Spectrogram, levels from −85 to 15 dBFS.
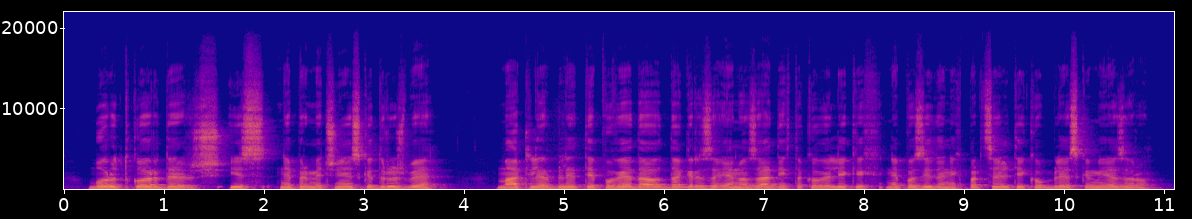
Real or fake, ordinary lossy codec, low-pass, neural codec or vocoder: real; none; 19.8 kHz; none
